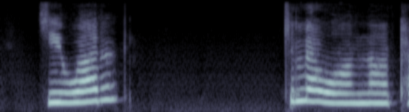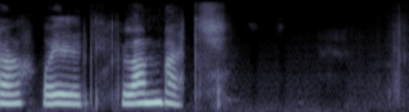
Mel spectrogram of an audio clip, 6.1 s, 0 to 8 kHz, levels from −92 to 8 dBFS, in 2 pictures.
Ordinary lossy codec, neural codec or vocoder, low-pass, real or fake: none; codec, 16 kHz, 1 kbps, FreqCodec, larger model; 7.2 kHz; fake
